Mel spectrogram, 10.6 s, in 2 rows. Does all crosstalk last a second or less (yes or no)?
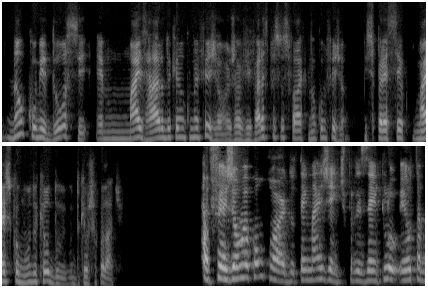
yes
